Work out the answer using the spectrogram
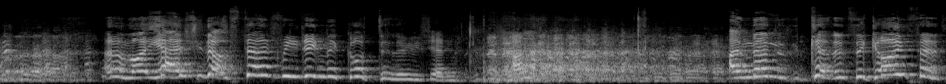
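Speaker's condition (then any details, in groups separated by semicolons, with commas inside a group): Athetoid cerebral palsy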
